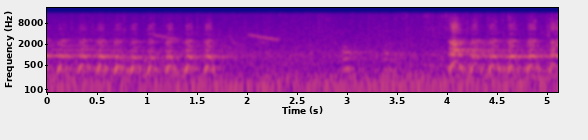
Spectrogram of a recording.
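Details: Dog in a nuisance-barking episode: two bursts of quick, high, repeated yapping barks, one at the start and one near the end, with a few thin descending bird chirps between them.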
